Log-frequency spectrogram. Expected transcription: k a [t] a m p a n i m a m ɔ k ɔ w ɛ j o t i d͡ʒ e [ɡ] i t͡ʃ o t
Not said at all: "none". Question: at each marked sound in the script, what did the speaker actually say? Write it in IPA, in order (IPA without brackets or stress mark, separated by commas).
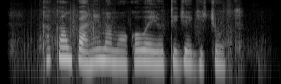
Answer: k, ɡ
